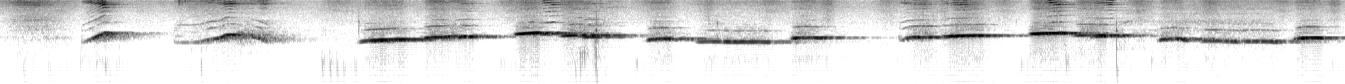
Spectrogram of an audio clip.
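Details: Male pet cockatiel whistles the Addams Family tune in clear, sliding phrases, singing along with its owner.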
